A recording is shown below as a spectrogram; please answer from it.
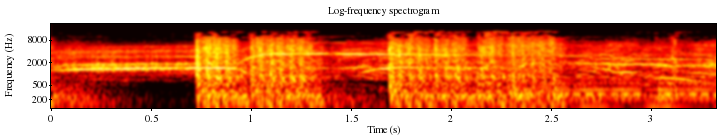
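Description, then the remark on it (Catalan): Bursts of gunfire from the soundtrack of the 1991 film Boyz n the Hood by John Singleton, set in South Central Los Angeles: two loud volleys of rapid shots close together, with a high whining tone and busy background sound running underneath. “Trets, un barri marginal, aquesta veu profunda.”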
